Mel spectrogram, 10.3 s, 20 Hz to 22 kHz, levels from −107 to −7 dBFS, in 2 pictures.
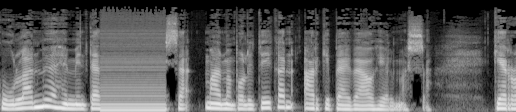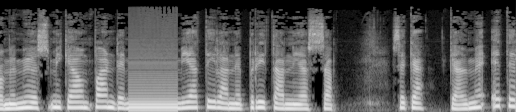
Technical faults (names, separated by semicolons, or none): system hang loop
